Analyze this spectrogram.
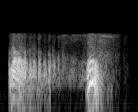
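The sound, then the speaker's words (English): A dog barks twice, a longer rough bark followed after a short pause by a sharper one, fairly loud with a thin, muffled tone. No one speaks. “Yes, the dog.”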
